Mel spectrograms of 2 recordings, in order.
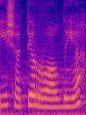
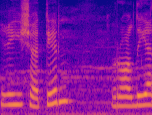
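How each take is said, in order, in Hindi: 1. n दोहरे r में मिल जाता है। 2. n को r से पहले अलग से बोला जाता है। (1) "बल्कि ईशतिर रौदिया पढ़ेंगे" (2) "नहीं पढ़ेंगे"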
